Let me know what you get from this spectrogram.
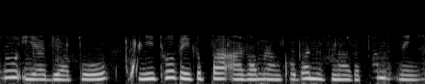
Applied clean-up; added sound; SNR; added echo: neural separator model SepFormer WHAM!.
